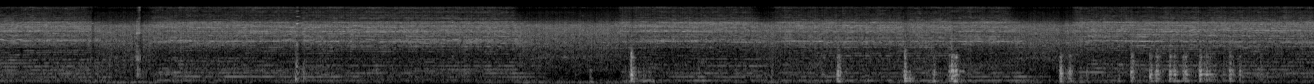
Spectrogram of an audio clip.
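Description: Metal tools clink and knock against engine parts.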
